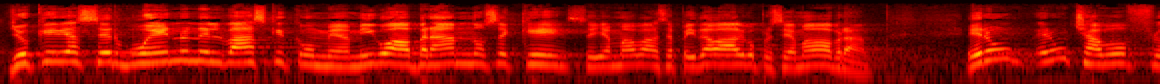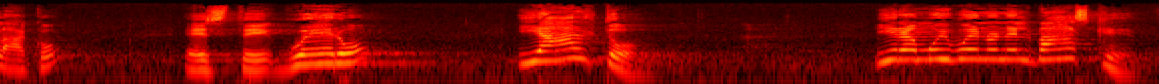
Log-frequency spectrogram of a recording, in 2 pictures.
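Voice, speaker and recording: A man's voice: extremely high pitch, expressive, moderate pace, bright, forceful tone. A man with a Mexican accent preaching a storytelling sermon, full of rhetorical questions and self-mocking humor. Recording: long hall reverb.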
